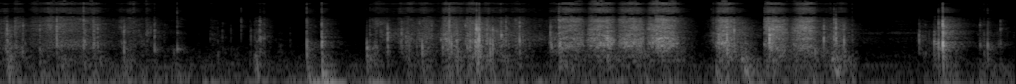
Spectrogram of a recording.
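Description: Paper being creased and folded by hand for a junk journal, with a series of close, dry rubbing and scraping strokes that come in bursts and pauses, one sharp rasp near the end.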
